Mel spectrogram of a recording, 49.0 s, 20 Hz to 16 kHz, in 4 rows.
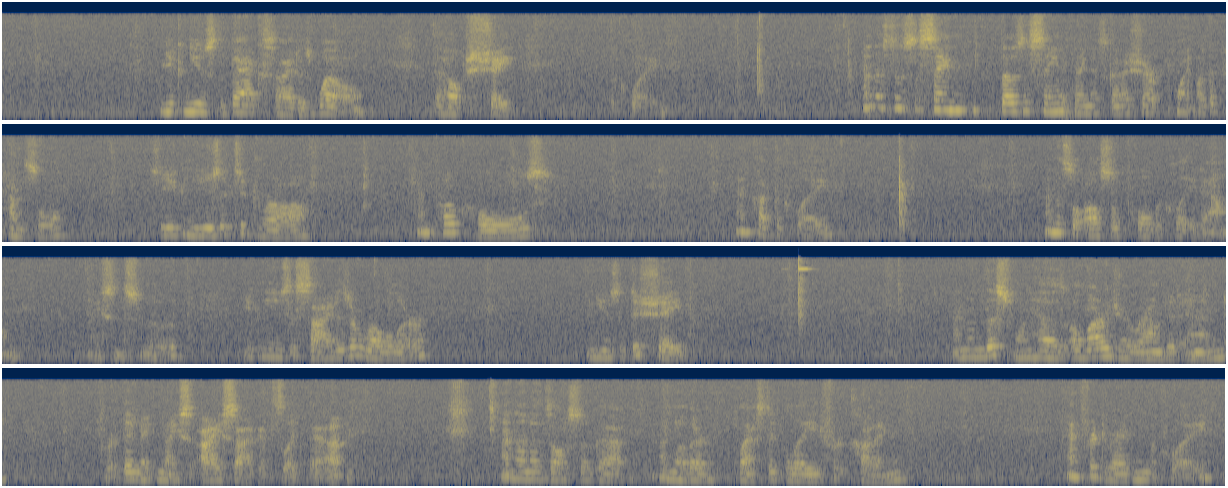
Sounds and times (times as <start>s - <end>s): Speech: 1.6s - 3.7s, 4.3s - 5.2s, 6.1s - 6.8s, 8.6s - 12.9s, 13.7s - 15.4s, 16.4s - 17.8s, 19.6s - 20.6s, 22.7s - 24.7s, 25.3s - 26.3s, 26.9s - 28.8s, 30.3s - 31.4s, 34.0s - 36.8s, 37.7s - 40.3s, 41.6s - 45.8s, 47.3s - 48.9s.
